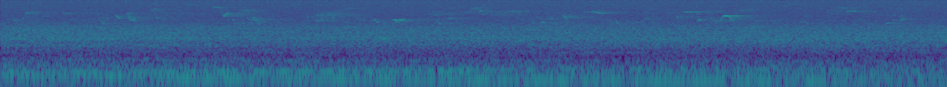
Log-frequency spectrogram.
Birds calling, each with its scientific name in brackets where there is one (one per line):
Gray Catbird (Dumetella carolinensis)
